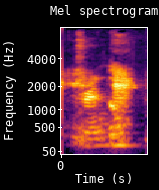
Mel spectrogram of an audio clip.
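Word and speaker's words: dirndl: It's D-R, it's D-I-R-N-D-L. – Drindle? – But that's the like what the St. Pauli girl wears. – Oh, okay. – It's a drindle.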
